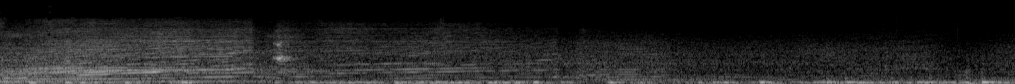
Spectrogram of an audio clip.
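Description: Cars on the highway going by: an engine's pitch falls away over the first few seconds as a car passes, then another engine climbs in pitch, over a low traffic rumble that fades toward the end. A brief high chirp sounds about three seconds in.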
